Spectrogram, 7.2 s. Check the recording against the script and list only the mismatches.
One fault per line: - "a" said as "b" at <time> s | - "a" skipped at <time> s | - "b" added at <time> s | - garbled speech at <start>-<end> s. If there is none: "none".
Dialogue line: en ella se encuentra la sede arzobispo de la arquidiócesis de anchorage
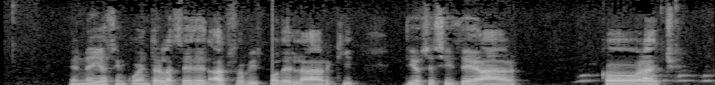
none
